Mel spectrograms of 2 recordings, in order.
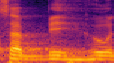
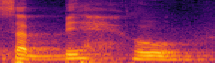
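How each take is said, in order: First: The h sound is weak and unclear. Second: The h sound is clear and distinct. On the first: The speaker calls it wrong. "bukan sabbihu" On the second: The speaker calls it right. "tapi sabbihhu"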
